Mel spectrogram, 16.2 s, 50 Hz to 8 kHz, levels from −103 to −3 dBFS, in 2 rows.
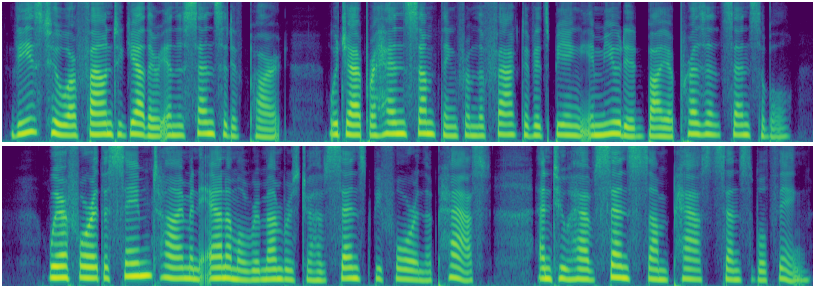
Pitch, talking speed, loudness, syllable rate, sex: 205 Hz, 170 wpm, -19 LUFS, 5.2 syllables/s, female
